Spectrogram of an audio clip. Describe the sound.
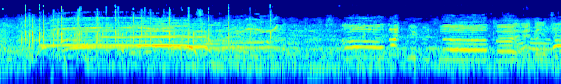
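A large crowd cheers and applauds steadily, with shrill whistles and raised voices rising above a dense, continuous roar of clapping and chatter.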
